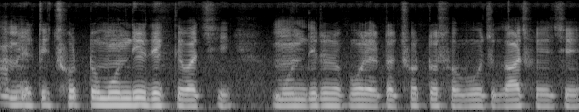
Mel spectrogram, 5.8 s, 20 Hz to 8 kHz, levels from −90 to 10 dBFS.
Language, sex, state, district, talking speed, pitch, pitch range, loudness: Bengali, male, West Bengal, Paschim Medinipur, 135 wpm, 130 Hz, 125-140 Hz, -23 LUFS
